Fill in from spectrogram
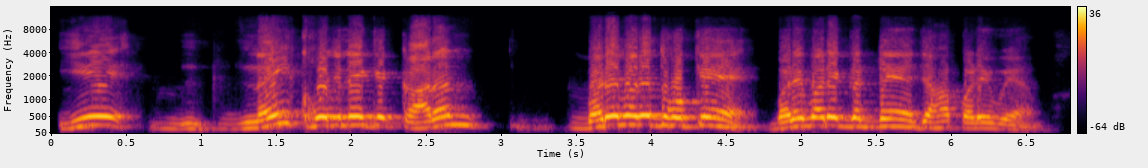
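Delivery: fervent preaching. Real, not acted. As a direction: warn the congregation, loud and urgent. Preaches with force. (Pulpit से मंडली को चेतावनी देते हुए, जोशीला उपदेश)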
